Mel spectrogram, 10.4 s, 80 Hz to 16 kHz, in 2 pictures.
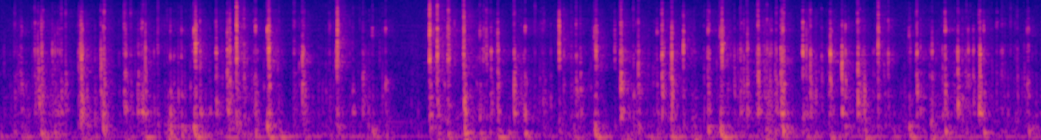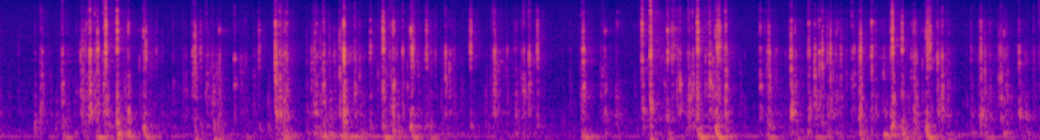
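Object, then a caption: Plastic membrane computer keyboard. A full-size black plastic Dell KB1421 membrane desktop keyboard with a hollow housing, resting on a desk, is typed on continuously with the fingertips of both hands in a rapid tapping action. The result is a dense stream of short, bright, clicky key taps with very little low end and almost no ring, broken by brief pauses near 2, 5 and 8 seconds.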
